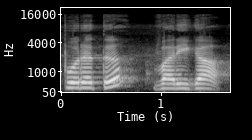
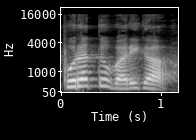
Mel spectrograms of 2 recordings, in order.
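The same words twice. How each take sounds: First: Slow, clear teacher repeat of పురతు వరిగా; slow model repeat. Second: Said in the usual way. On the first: Shown as a demonstration. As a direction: say it slowly so learners can follow. (నెమ్మదిగా, స్పష్టంగా మళ్ళీ చెప్పడం)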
